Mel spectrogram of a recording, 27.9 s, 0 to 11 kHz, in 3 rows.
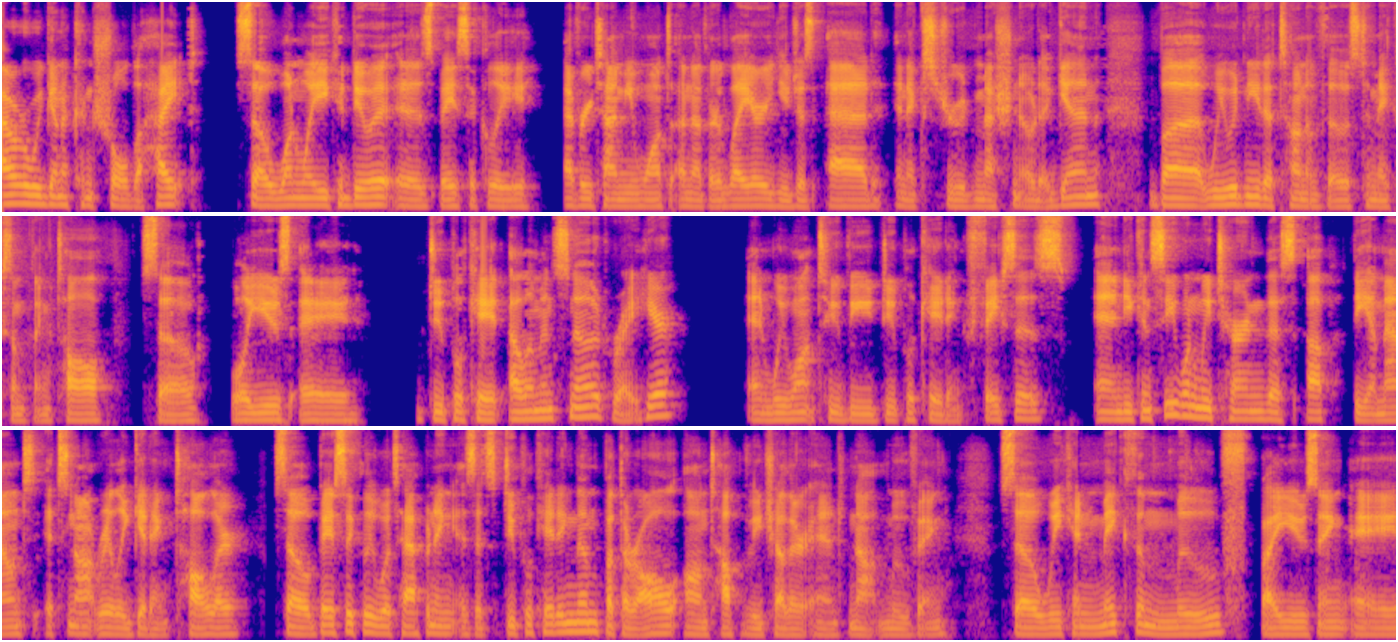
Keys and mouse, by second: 3.4-8.6 drag, 10.2 shift+a, 13.3-18.4 drag, 15.0-18.4 middle drag, 15.0-18.4 right drag, 25.6 click, 26.5 shift+a, 27.4 s.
